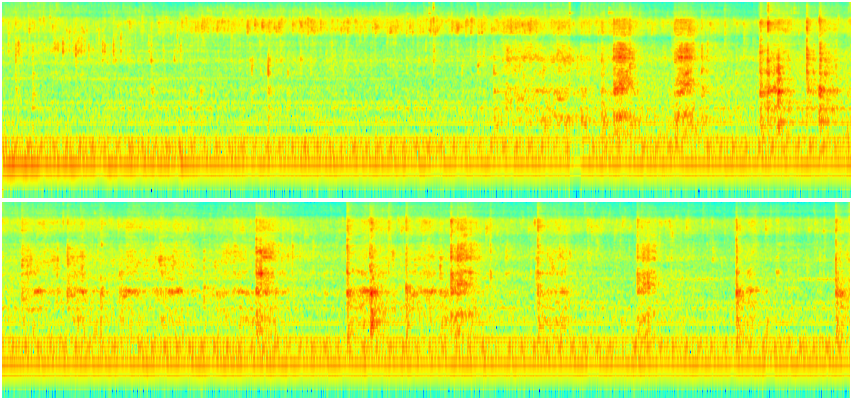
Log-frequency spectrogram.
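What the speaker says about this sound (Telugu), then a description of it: "ఆనియన్స్ యాడ్ చేసుకోవాలి. కలుపు వేగనియాలి." Onions frying in oil with salt, chili powder and turmeric while being stirred, a steady close sizzle broken by scraping stir strokes and spoon clatter, with no talking.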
